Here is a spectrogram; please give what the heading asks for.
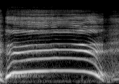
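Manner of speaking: very high straining squeal; imitated straining. Trying to lift the Tubie off him, imitated straining squeal. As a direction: mimic heaving at something too heavy. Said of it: "trying to pick up the Tubie".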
